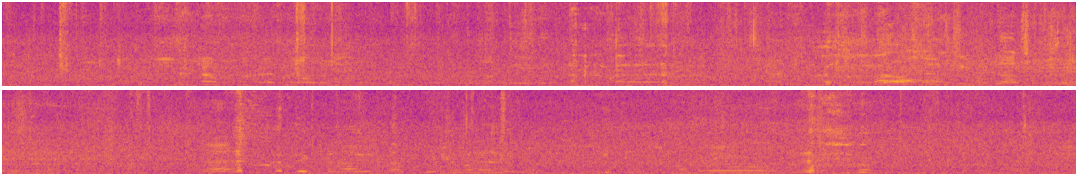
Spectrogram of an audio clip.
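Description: A young man talks casually nearby while passing.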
